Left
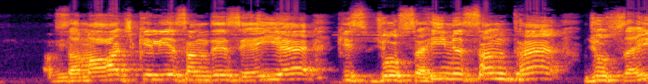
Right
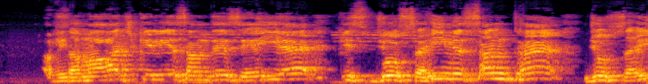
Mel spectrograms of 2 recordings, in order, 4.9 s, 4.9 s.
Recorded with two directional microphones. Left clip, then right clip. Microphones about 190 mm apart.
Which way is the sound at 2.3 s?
Centre (ahead or behind).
